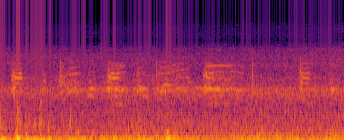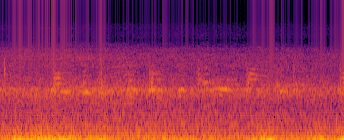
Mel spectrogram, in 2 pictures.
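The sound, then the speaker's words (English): Repeated honking calls from a group of geese or similar birds over a low rumbling background, as the birds fly away. “I think there were some birds in her area because they just flew away.”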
